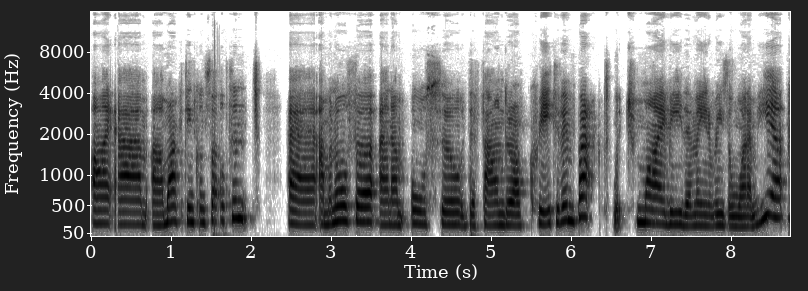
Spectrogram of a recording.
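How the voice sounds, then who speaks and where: A woman speaks with an Italian accent. She barely pauses at all. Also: medium pitch for a woman, ordinary pitch variation, moderate pace. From Italy. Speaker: marketing consultant. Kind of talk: interview.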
